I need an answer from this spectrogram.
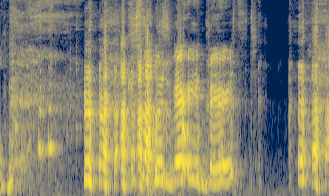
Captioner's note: laughter; laughs; cracking up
